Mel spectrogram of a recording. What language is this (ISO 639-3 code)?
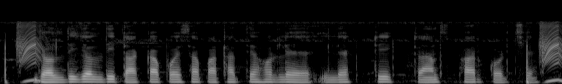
ben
